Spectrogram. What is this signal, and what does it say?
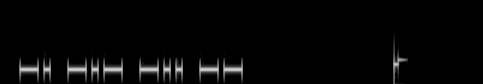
Morse code, heard as a keyed tone, about 20 wpm, 700 Hz. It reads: NKDM
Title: Four Letter-Number Combinations - 20wpm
